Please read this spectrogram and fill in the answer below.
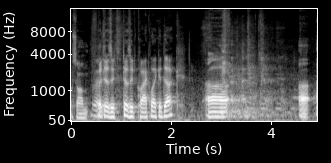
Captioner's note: laughter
